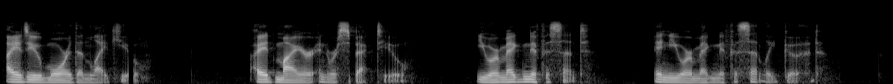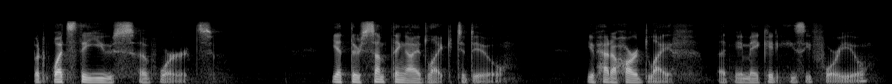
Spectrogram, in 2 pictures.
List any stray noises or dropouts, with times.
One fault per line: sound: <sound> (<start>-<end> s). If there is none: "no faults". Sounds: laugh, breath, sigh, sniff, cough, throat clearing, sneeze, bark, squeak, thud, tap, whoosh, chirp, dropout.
sound: dropout (1.3-1.3 s)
